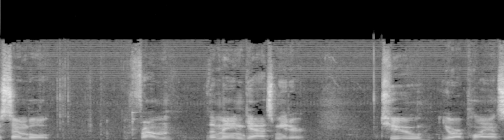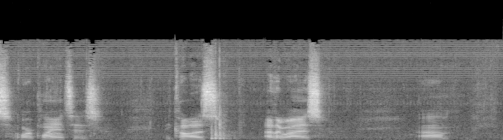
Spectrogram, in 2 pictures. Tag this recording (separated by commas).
Tools, Speech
